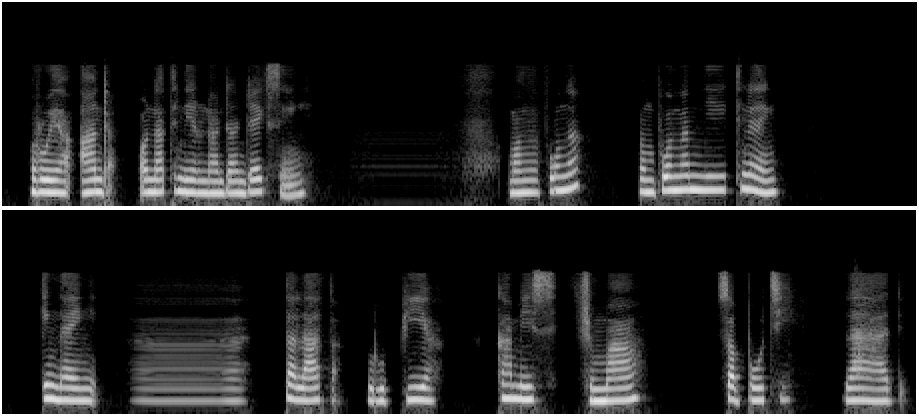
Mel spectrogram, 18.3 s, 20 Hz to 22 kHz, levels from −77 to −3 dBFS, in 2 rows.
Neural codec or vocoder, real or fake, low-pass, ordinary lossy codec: codec, 16 kHz, about 1 kbps, DyCAST, with the encoder's durations; fake; 7.2 kHz; AAC, 48 kbps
